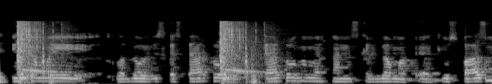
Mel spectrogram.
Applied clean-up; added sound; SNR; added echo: classical method Wiener filter.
